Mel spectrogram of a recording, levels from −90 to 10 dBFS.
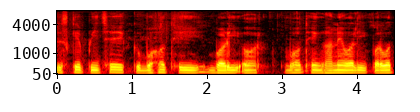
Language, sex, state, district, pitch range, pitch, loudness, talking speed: Hindi, male, Chhattisgarh, Kabirdham, 105-115 Hz, 110 Hz, -17 LUFS, 160 wpm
